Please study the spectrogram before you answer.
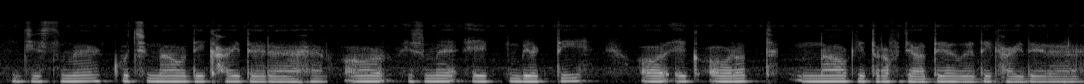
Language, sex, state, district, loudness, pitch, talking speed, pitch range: Hindi, male, Bihar, Saran, -30 LUFS, 135 Hz, 125 wpm, 130-140 Hz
